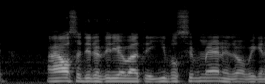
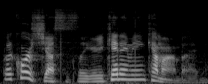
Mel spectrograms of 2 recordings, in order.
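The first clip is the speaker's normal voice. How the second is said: usual speaking voice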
